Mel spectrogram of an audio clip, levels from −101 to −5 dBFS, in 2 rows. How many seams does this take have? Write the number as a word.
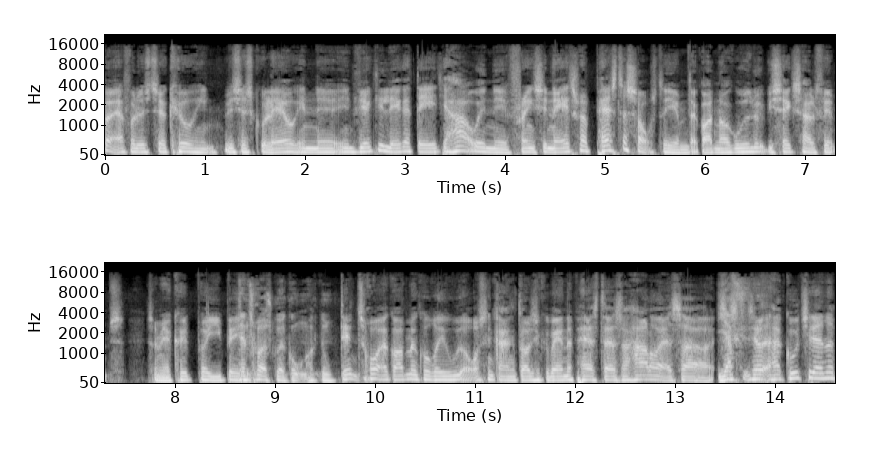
one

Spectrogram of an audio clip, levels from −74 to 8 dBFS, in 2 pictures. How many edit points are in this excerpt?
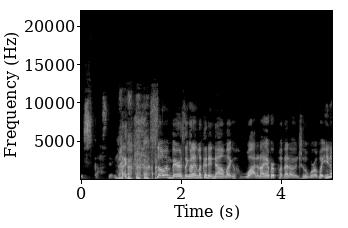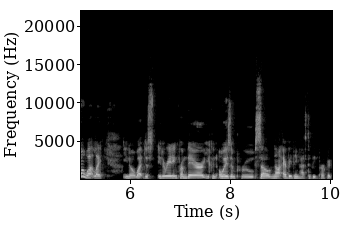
two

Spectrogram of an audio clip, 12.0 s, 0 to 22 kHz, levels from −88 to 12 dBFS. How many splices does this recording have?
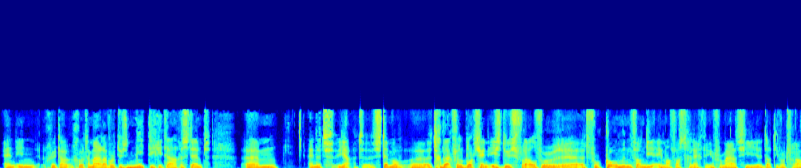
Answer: zero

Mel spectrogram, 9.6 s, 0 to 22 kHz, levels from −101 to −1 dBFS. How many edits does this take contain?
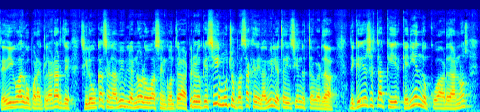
one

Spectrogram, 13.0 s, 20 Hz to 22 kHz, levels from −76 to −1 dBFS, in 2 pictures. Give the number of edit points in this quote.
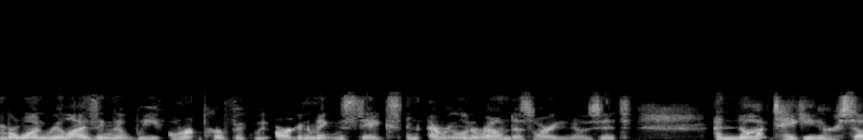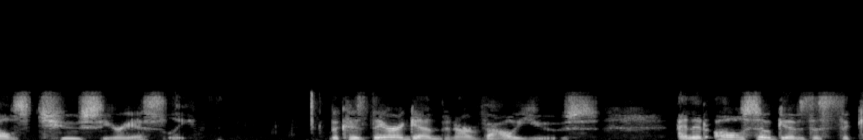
one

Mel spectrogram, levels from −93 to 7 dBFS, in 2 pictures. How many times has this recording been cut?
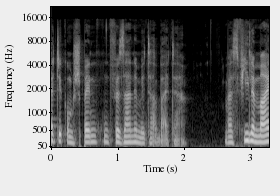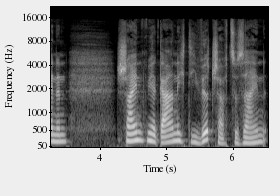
zero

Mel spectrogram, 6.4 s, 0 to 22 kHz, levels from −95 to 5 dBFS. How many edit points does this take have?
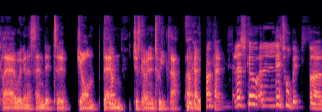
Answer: one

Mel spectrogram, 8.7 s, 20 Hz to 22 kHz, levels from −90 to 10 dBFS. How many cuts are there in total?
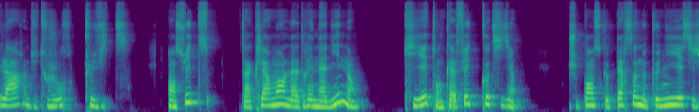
two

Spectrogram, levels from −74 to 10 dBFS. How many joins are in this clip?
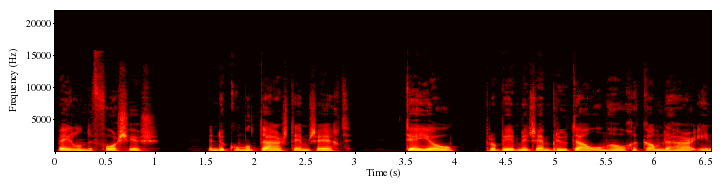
one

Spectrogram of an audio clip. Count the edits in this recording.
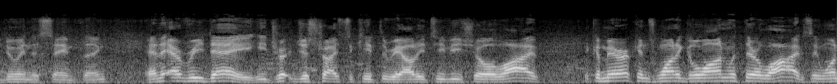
zero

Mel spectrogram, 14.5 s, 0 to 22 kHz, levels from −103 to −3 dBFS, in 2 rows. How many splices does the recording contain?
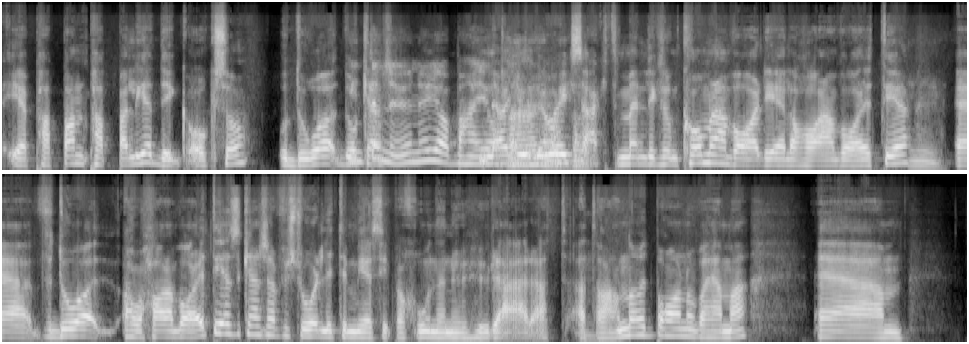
zero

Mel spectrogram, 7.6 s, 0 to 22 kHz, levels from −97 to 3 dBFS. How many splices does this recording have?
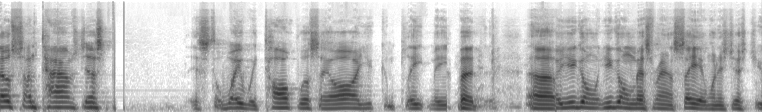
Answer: two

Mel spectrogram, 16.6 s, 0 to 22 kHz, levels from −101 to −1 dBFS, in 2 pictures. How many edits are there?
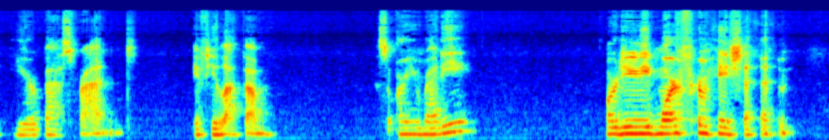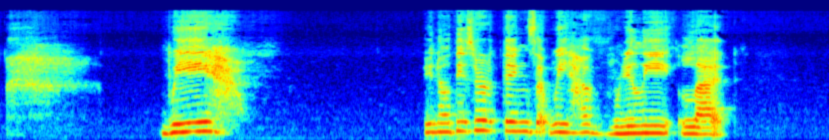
zero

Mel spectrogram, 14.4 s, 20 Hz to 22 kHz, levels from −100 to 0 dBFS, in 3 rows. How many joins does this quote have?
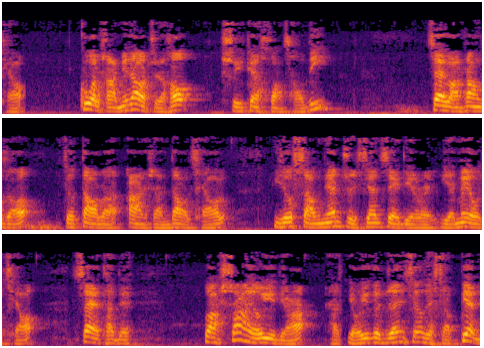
two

